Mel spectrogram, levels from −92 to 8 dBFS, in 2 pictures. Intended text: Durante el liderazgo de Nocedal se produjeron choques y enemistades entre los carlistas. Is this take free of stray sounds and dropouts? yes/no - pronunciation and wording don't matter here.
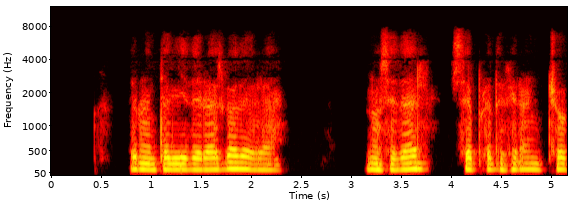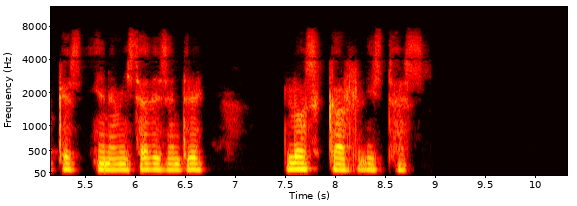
yes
